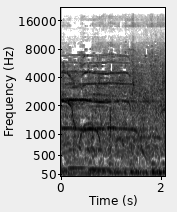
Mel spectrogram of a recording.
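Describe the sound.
Crowd at a sports match cheering, a steady bed of voices and shouts at moderate level, with a few higher calls and whoops rising above the murmur.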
